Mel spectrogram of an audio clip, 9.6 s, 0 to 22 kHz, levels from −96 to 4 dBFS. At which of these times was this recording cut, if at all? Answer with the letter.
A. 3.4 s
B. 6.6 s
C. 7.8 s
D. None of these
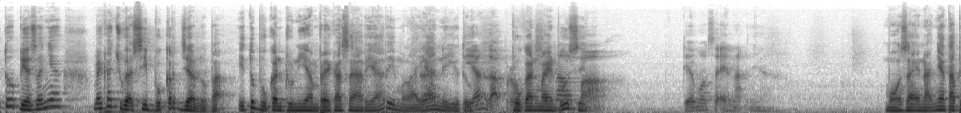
D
